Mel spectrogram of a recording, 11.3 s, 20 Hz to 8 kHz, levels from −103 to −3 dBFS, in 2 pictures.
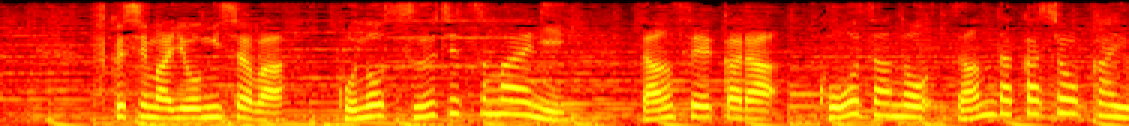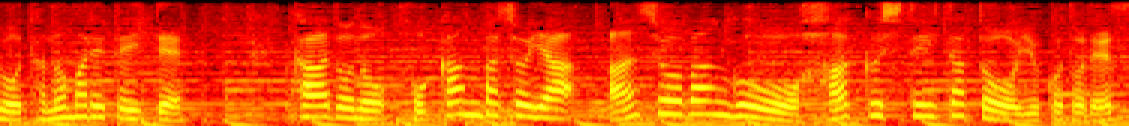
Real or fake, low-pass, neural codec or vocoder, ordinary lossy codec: real; 7.2 kHz; none; none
